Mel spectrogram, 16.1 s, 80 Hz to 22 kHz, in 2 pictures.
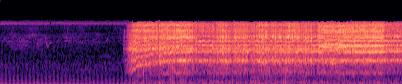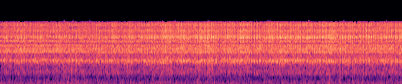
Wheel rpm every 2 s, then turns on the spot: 0, 110, 160, 160, 160, 160, 160, 160.
none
